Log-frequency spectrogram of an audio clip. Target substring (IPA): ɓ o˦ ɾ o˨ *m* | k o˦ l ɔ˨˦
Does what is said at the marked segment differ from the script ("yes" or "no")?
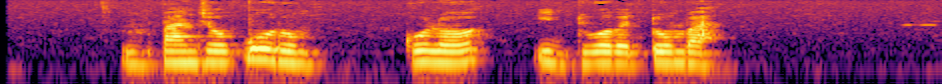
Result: no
